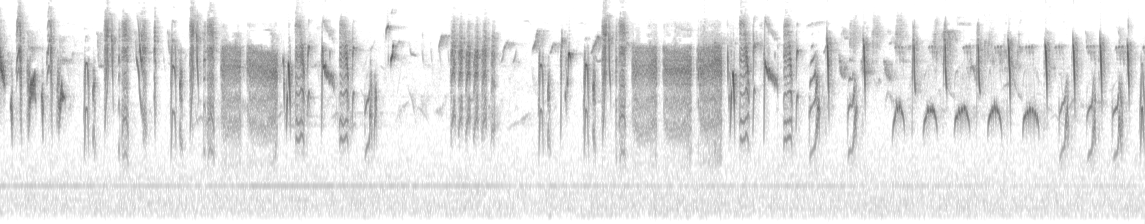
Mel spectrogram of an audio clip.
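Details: Imitations by a marsh warbler, a chattering, scratchy torrent of mixed phrases with short pauses, ending in a series of rising whistled chirps.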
